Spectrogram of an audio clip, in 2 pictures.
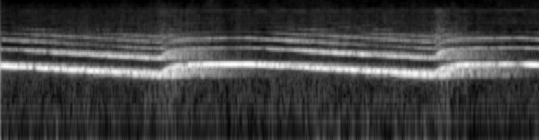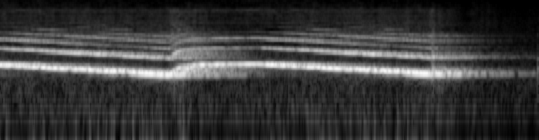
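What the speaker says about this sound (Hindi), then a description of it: "अगर आपको सायरन सुनाई दे, इस प्रकार का सायरन सुनाई दे आपको" A rising and falling emergency warning siren wails loud and steady through three long sweeping cycles, used as a disaster alert signal, then cuts off at the end.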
